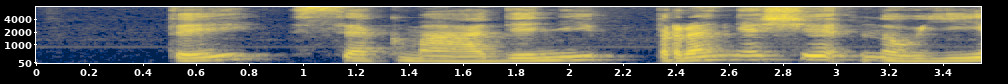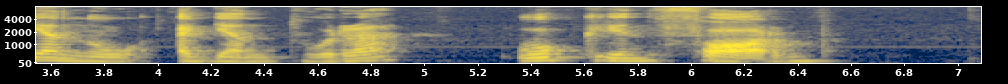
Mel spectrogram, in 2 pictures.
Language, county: Lithuanian, Klaipėda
